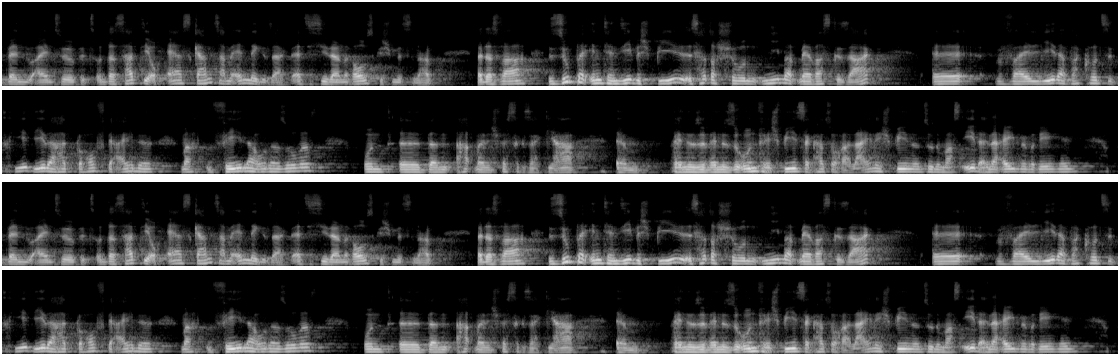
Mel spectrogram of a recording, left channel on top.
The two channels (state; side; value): identical; both; correlation 1.00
